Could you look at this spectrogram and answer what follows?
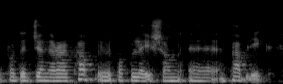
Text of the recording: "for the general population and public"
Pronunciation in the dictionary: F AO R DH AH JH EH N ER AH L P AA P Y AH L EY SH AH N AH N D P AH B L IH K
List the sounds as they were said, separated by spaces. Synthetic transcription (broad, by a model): F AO R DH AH JH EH N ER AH L P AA P Y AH L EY AH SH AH N P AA B L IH K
